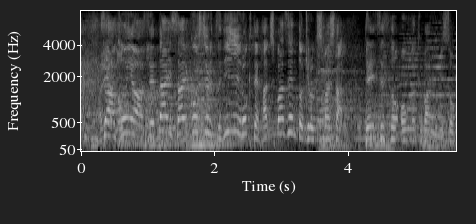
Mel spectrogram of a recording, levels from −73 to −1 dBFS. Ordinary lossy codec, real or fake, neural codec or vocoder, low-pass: none; real; none; none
